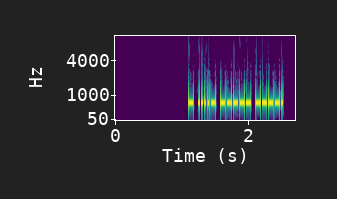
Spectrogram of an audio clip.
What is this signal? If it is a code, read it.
Morse code, heard as a keyed tone, about 50 wpm, 700 Hz. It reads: T409
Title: Numbers - Contest Style - 4-Digit 50wpm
